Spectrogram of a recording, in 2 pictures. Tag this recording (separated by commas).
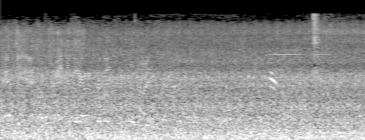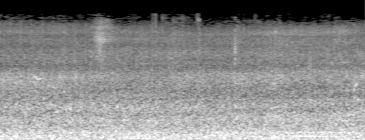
Speech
